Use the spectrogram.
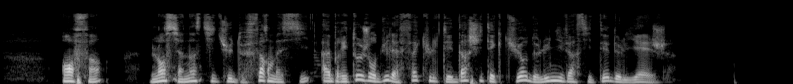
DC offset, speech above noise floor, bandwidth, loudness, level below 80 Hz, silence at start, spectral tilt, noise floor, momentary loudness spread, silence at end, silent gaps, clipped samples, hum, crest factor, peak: under 0.1%; 65 dB; 11.5 kHz; -22 LUFS; -46 dBFS; 0.6 s; -5.5 dB/octave; -86 dBFS; 7 LU; 1.3 s; none; under 0.1%; none; 22 dB; 0 dBFS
